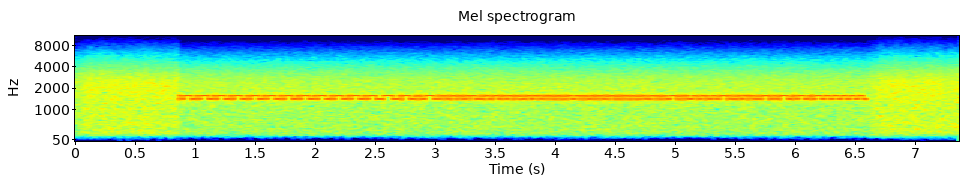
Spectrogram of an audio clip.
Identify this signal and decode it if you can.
NAVTEX (SITOR-B), 100 baud, 170 Hz shift, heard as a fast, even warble, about 1500 Hz centre, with radio static. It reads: AT THE EXPIRY OF THIS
